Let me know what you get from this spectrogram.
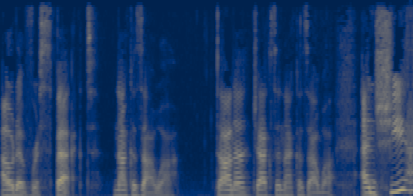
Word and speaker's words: Nakazawa: I want to pronounce it correctly. I just practiced. Nakazawa. I think that's how you do it.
